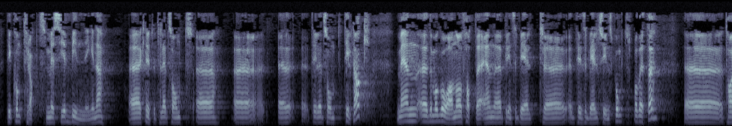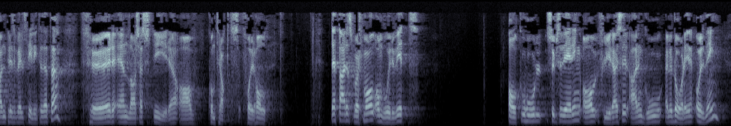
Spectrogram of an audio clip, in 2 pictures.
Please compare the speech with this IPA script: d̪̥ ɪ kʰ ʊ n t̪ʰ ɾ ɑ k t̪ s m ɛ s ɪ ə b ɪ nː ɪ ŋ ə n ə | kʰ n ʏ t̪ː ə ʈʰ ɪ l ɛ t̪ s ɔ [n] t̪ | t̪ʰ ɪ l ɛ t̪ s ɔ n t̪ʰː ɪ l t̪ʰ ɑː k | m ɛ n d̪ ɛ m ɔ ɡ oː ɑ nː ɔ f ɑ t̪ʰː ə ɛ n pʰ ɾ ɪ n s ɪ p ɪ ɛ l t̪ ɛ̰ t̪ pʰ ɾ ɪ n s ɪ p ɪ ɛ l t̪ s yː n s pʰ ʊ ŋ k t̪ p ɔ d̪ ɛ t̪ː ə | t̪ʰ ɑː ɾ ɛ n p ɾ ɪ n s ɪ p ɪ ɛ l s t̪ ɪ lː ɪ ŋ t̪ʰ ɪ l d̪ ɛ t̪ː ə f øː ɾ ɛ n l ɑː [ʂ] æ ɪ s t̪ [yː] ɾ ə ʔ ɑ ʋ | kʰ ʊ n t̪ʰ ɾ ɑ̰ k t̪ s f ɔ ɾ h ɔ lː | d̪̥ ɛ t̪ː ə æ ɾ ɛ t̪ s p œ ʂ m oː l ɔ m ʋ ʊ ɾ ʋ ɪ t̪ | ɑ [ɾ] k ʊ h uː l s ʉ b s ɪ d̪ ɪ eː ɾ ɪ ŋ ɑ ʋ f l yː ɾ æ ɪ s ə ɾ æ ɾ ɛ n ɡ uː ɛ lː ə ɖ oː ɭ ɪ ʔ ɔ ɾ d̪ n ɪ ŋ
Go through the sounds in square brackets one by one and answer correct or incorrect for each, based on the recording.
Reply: correct, correct, correct, incorrect: l

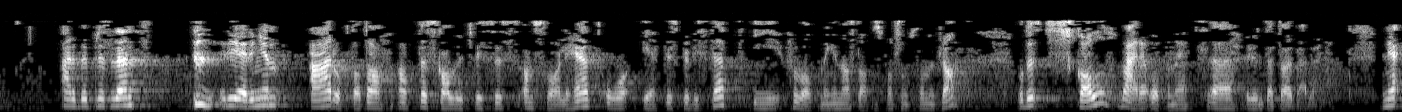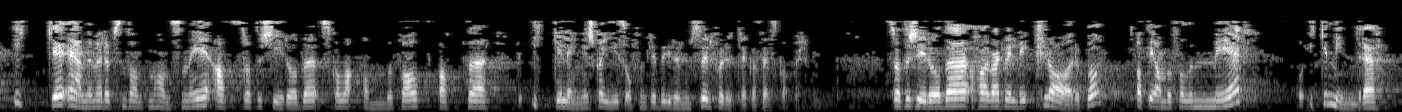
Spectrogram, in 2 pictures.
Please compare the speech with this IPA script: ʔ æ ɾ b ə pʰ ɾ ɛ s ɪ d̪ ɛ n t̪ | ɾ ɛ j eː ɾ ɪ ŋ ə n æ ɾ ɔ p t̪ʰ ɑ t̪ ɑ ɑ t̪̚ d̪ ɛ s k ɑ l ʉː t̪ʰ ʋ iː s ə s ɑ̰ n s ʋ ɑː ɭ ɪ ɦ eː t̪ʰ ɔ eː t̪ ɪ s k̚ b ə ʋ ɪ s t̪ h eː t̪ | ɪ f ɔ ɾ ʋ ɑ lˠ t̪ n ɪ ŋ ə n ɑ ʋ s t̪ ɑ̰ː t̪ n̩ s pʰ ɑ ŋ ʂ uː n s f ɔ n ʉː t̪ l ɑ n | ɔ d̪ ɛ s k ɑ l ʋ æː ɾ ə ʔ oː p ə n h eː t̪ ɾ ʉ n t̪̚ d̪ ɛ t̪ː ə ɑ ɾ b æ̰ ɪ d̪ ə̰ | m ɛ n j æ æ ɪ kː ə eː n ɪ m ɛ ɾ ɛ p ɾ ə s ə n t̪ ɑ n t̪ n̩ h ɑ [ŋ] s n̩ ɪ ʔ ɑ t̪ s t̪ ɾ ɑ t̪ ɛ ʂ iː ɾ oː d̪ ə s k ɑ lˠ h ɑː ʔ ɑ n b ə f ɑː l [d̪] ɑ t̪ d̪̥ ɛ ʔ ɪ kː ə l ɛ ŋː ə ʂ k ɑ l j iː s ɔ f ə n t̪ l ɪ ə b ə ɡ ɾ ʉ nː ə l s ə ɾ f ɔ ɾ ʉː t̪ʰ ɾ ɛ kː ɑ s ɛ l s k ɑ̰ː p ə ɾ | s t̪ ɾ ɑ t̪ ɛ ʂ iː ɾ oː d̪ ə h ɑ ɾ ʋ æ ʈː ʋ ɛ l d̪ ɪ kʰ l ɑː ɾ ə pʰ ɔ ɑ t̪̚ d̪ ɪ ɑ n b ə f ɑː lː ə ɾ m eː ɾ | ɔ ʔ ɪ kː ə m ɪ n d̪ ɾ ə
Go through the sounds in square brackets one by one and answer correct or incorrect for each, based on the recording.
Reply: incorrect: n, incorrect: t̪

